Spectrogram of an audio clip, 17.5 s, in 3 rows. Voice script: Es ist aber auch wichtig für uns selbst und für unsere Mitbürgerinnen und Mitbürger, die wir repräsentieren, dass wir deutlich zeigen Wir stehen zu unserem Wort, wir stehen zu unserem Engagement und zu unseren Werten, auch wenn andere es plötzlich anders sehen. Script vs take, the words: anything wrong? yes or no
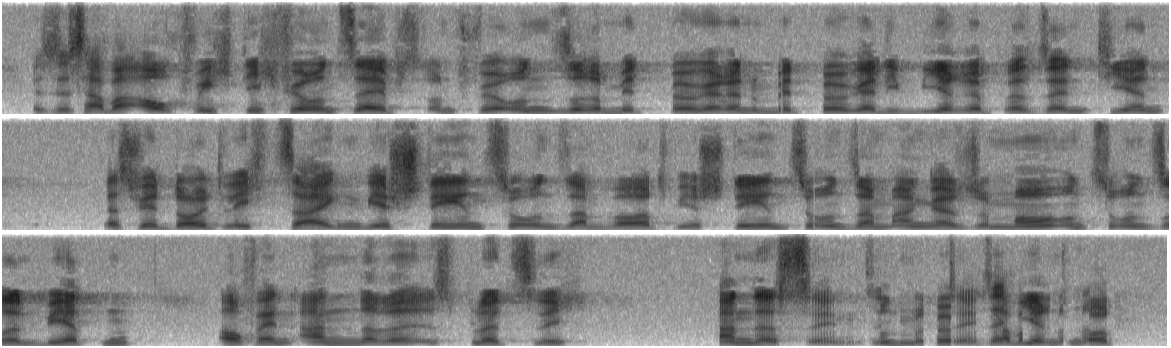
yes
